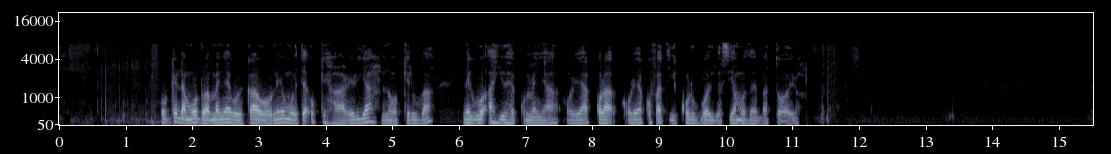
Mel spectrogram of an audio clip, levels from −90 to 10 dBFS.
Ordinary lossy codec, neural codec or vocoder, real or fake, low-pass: none; codec, 16 kHz, 16 kbps, FunCodec, trained on LibriTTS, 50 frames a second; fake; 7.2 kHz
